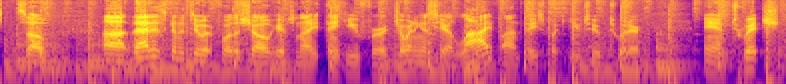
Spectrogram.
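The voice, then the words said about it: Worn-out, strained hoarse voice. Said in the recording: “My voice is just about shot.”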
